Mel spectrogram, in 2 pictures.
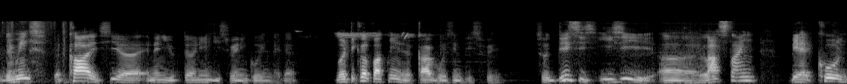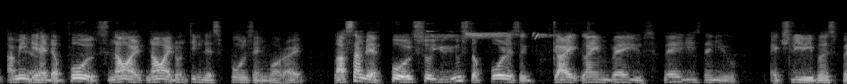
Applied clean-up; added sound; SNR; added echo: neural mask model RNNoise.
